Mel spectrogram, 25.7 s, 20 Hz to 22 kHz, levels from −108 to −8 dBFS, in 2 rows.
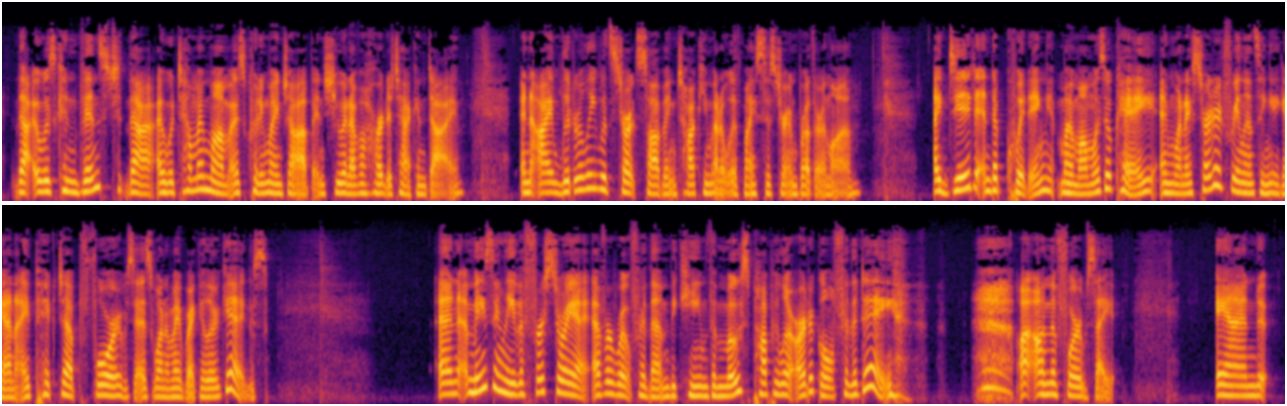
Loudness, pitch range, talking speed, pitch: -20 LUFS, 180-220 Hz, 200 wpm, 195 Hz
